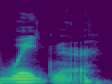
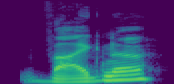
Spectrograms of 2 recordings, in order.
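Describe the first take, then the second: First: The name is pronounced the anglicized way. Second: The name is pronounced the German way. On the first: This is how the family says it. "my parents called me Wigner" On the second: This is the technically correct original form. "it should be technically Wagner because it's German"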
